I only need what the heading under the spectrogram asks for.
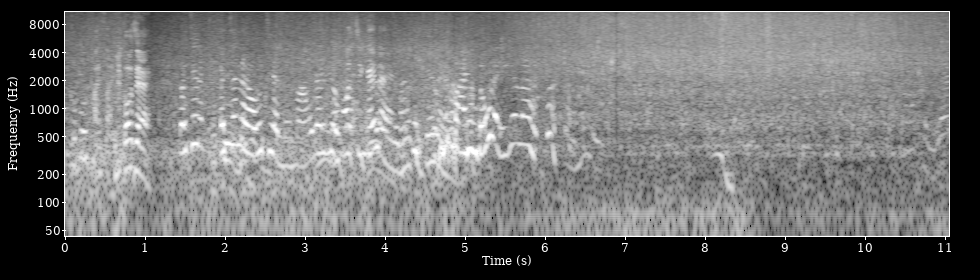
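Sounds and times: small waterfall splashing: 0.0s - 11.0s.

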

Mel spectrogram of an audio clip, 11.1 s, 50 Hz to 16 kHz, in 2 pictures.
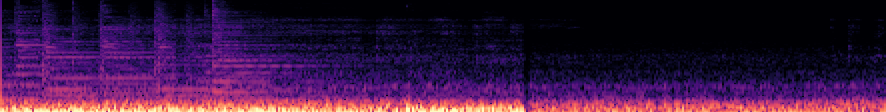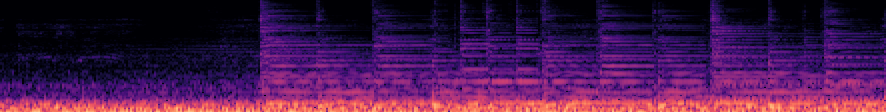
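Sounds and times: car driving on highway from inside: 0.0s - 11.0s.

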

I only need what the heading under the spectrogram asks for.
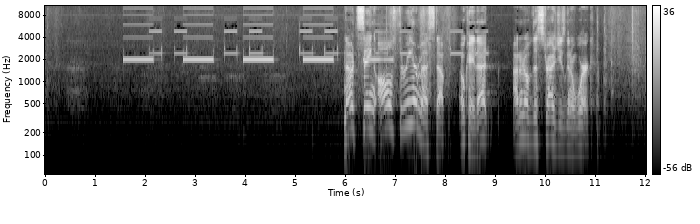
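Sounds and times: dashboard warning chime: 1.6s - 9.0s.

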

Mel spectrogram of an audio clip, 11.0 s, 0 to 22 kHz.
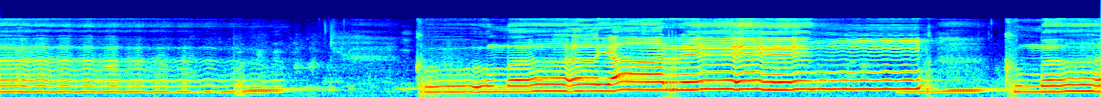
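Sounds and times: woman singing with vibrato: 0.0s - 3.0s, 4.1s - 11.0s.

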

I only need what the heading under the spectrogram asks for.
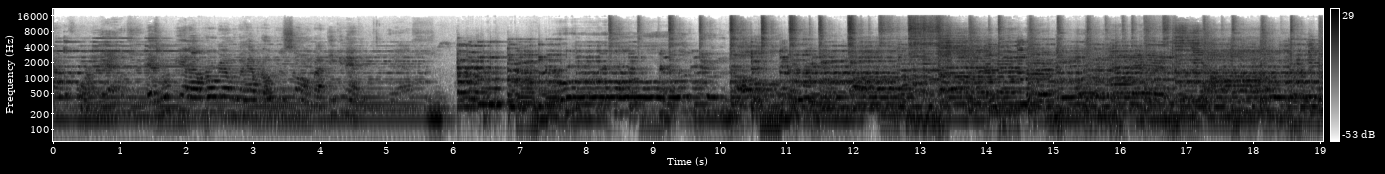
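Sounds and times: organ playing gospel chords: 0.0s - 19.0s
steady drum beat: 10.2s - 19.0s.

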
